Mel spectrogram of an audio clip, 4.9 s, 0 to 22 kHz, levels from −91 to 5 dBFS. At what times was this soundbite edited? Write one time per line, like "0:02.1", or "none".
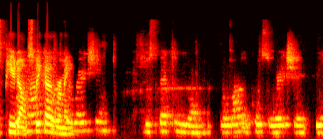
none

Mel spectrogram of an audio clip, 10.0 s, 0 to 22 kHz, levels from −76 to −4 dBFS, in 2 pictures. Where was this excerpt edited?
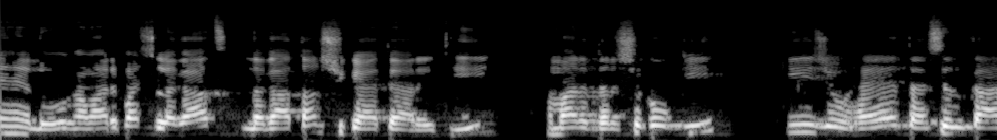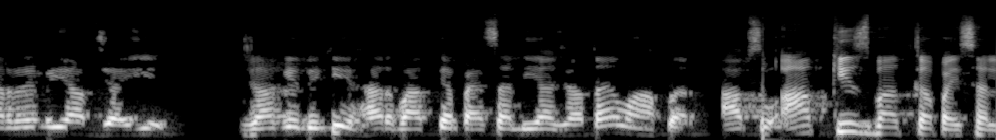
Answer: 0:08.8

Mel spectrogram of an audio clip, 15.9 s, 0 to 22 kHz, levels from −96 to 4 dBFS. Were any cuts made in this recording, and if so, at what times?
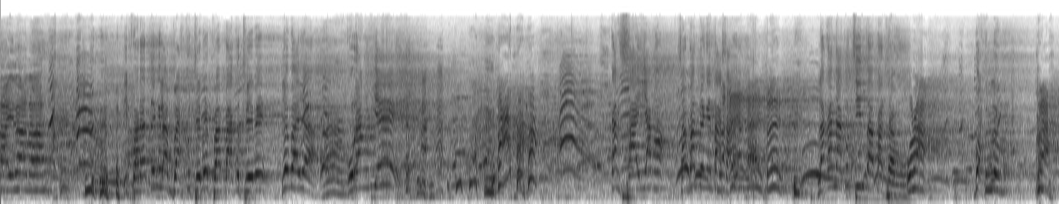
0:01.6

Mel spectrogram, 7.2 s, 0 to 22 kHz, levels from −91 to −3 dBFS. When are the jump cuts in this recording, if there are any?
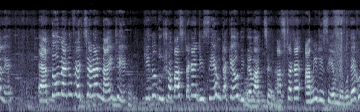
0:05.7

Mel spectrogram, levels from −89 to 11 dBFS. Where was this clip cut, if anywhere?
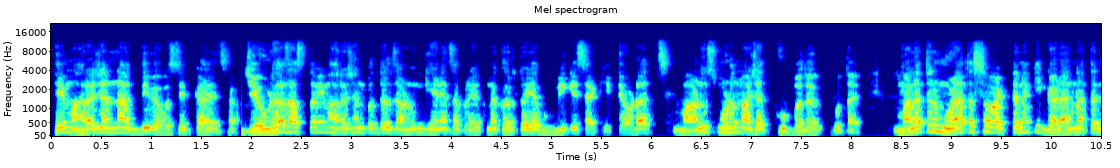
0:01.9
0:08.2

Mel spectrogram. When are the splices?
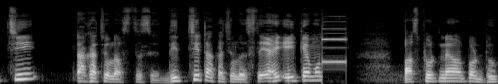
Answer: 0:03.3

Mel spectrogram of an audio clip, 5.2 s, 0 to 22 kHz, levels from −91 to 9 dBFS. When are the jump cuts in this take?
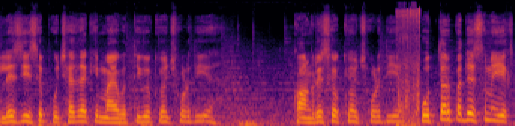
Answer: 0:04.1

